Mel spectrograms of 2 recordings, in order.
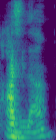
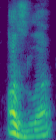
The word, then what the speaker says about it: ازلا: برخ ليله خفاش الليل ازلا كوشه لا نقول عزلا ازلا كوشه انظروا كيف نضخم العين ازلا كوش وتعني عنكبوت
